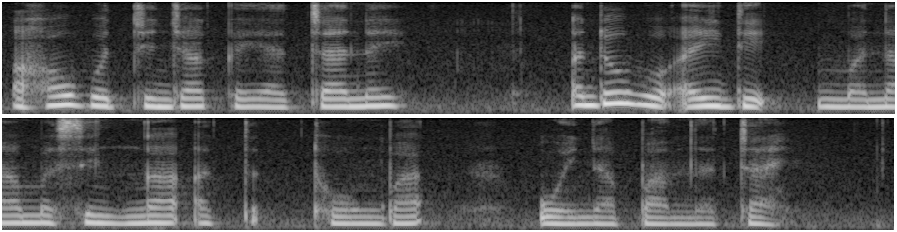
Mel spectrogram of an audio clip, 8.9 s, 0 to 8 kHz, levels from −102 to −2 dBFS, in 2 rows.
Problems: none marked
